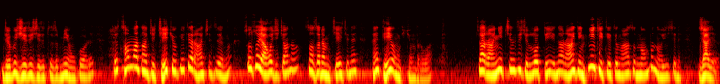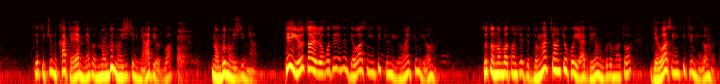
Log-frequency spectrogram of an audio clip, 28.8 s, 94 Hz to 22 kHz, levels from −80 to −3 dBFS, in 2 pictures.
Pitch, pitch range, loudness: 180 Hz, 155-210 Hz, -29 LUFS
